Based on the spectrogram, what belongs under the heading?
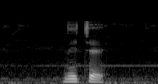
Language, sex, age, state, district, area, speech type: Hindi, male, 30-45, Madhya Pradesh, Hoshangabad, rural, read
